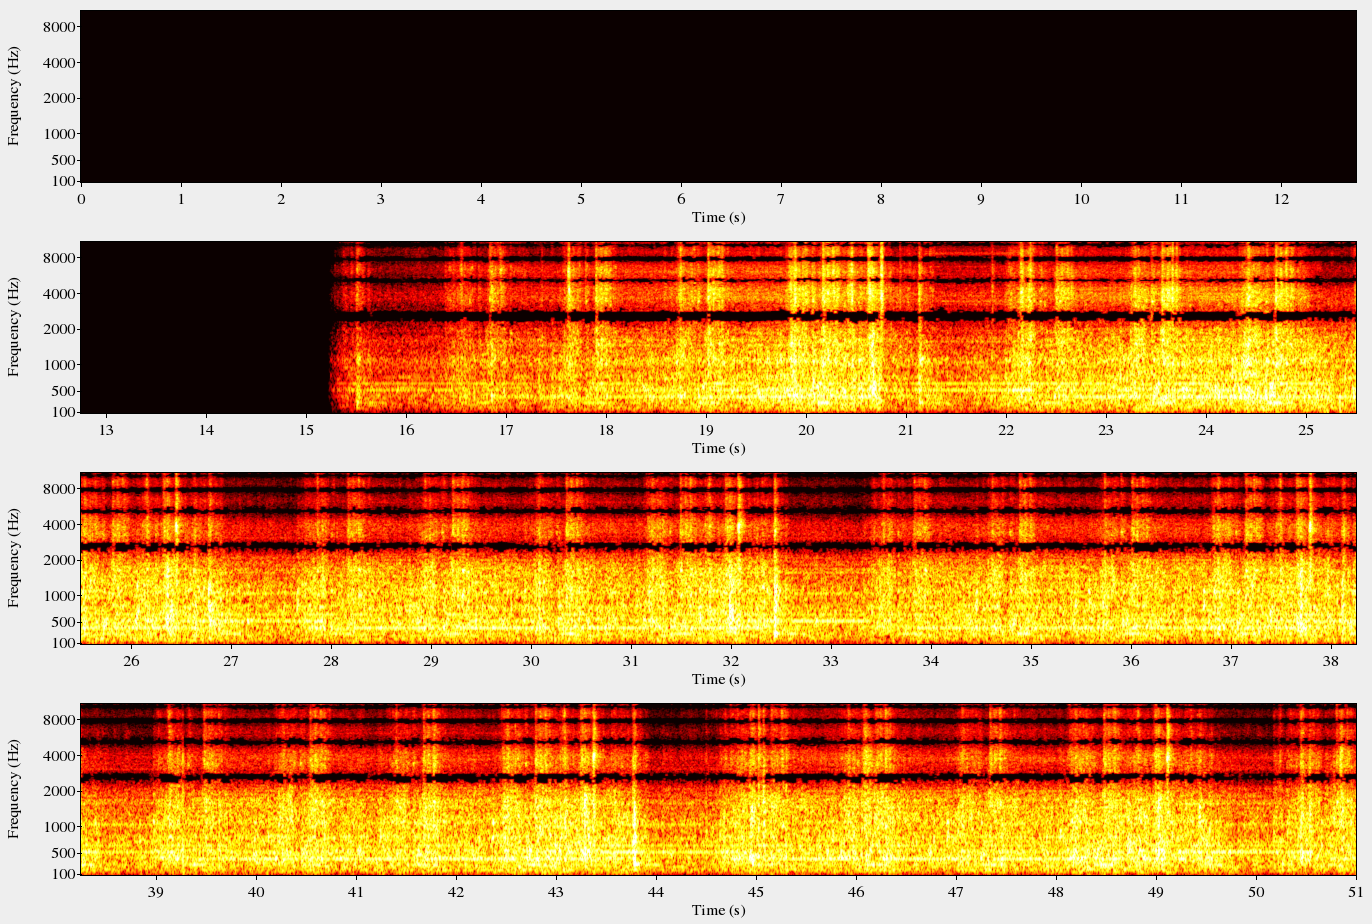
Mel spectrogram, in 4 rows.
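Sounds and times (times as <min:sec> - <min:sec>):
copier motor hum: 0:15.3 - 0:51.0
rapid paper-handling clatter: 0:16.3 - 0:27.1, 0:27.7 - 0:32.6, 0:33.4 - 0:38.4, 0:39.0 - 0:51.0.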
